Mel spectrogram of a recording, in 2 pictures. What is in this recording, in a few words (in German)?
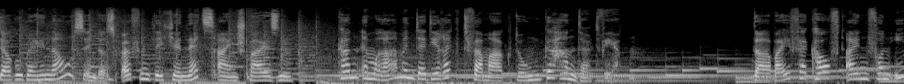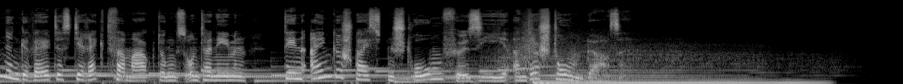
Imagefilm PV Anlage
